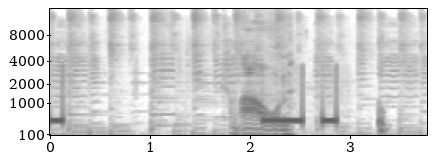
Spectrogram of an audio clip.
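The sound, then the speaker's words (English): Telephone tones over background talk: a short beep, then a longer steady tone followed by a brief second one, like a call being dialed and ringing out on the line. “Let's give someone a call now.”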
